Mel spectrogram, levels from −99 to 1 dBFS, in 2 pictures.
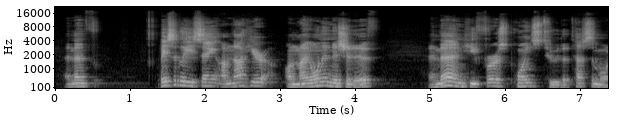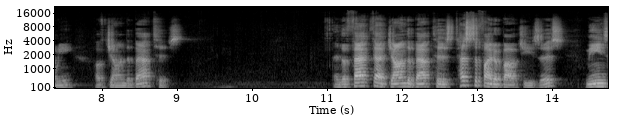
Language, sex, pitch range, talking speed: English, male, 110-155 Hz, 140 wpm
